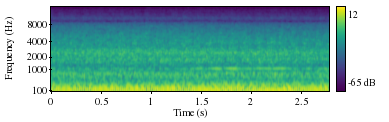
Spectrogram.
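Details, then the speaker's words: Jeep Willys with FuelTech injection, warm engine restarted with idle actuator set to 10%: steady even idle stays slightly high, not yet stabilised; high idle. "semble être un peu plus haut, mais attendons un peu le temps qu'il se stabilise"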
